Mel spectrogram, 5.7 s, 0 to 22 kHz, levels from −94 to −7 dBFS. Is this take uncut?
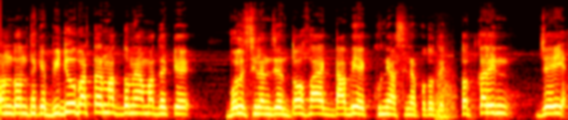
no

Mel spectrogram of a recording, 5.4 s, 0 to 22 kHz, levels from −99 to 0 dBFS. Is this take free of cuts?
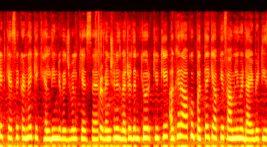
no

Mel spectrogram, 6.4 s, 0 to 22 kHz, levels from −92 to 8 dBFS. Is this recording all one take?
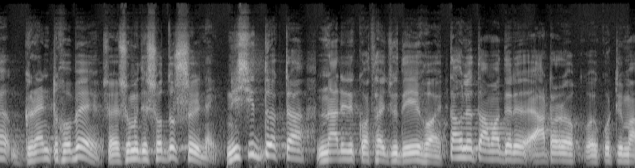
no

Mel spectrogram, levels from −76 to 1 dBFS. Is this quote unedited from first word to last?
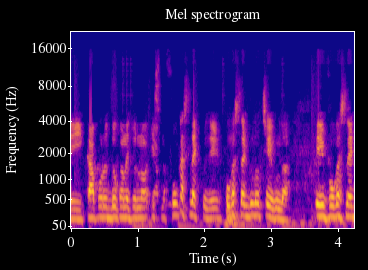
no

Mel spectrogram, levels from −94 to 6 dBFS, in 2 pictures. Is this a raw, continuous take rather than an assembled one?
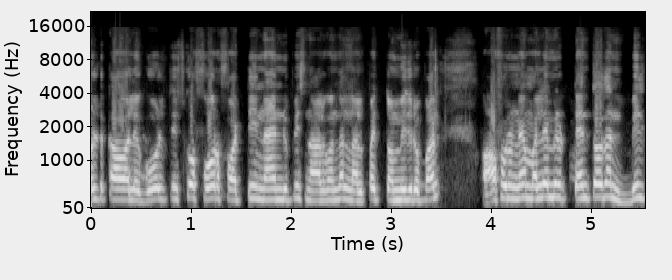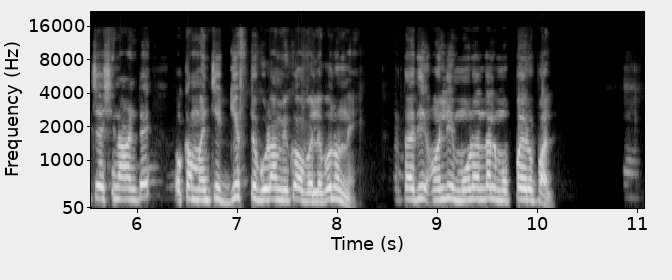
no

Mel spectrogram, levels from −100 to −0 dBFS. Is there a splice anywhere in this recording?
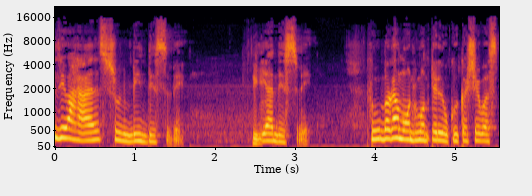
no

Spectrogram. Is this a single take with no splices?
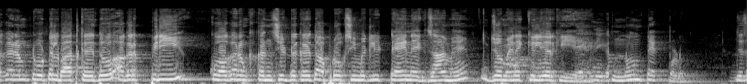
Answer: no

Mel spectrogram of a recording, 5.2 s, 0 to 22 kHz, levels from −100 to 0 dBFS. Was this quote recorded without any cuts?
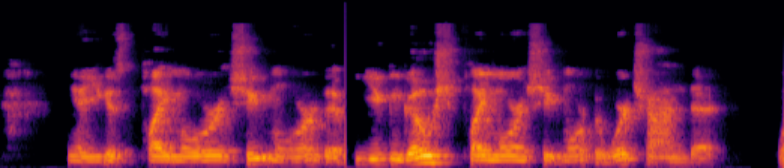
no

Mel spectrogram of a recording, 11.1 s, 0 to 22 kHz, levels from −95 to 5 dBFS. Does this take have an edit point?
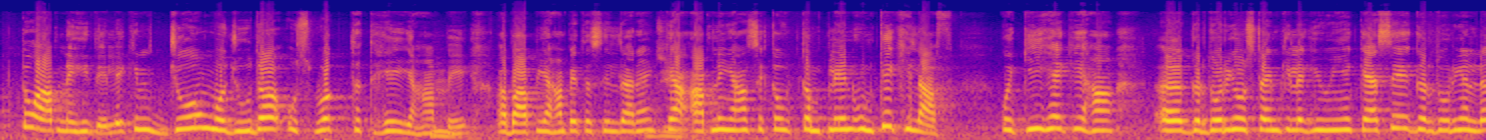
no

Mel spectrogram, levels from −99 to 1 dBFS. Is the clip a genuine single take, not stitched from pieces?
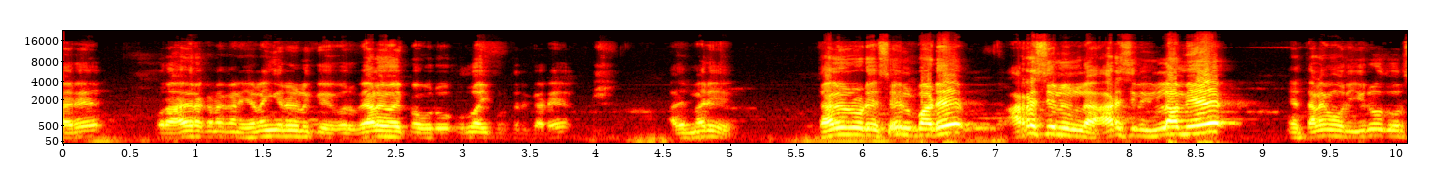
yes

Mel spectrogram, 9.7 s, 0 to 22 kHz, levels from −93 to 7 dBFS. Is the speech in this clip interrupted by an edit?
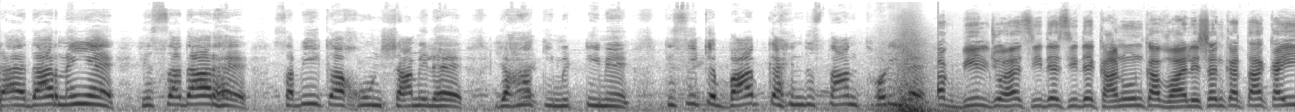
yes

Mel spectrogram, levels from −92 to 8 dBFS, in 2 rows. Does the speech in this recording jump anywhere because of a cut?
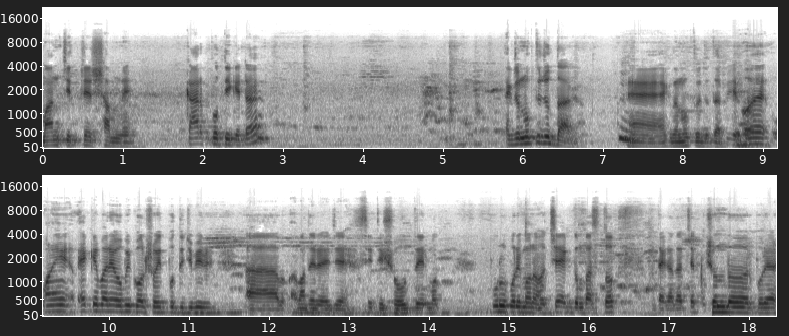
yes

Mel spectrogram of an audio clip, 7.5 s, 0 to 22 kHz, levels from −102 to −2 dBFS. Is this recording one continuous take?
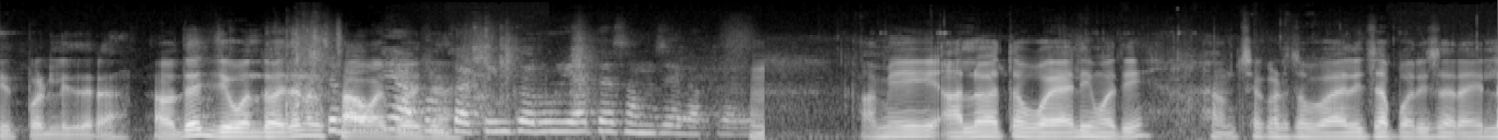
no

